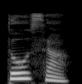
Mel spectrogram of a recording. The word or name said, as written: ತೋಸ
